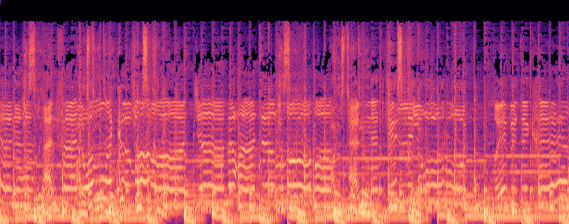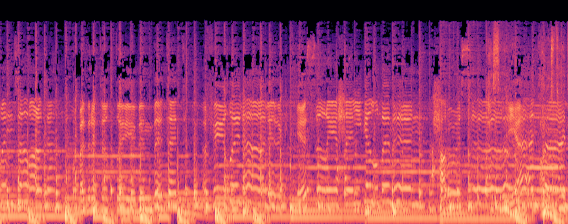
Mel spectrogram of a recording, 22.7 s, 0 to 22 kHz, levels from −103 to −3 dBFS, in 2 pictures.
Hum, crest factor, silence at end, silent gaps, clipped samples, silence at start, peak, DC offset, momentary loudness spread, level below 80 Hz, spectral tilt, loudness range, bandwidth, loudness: none; 16 dB; 0 s; none; under 0.1%; 0 s; 0 dBFS; under 0.1%; 4 LU; -26 dBFS; -5 dB/octave; 2 LU; 16 kHz; -16 LUFS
